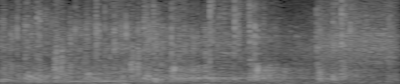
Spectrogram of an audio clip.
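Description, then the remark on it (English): An audience claps their hands in a dense, continuous patter of many overlapping claps, steady and moderately loud throughout, with no clear speech. “Come on, clap your hands.”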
